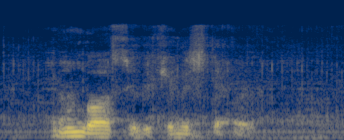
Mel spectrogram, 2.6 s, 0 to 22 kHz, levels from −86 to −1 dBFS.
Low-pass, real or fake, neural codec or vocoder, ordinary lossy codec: 10.8 kHz; fake; codec, 44.1 kHz, 3.4 kbps, Pupu-Codec; AAC, 48 kbps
